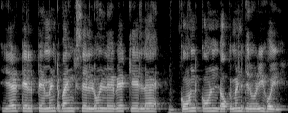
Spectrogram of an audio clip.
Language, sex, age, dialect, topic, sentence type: Magahi, male, 18-24, Western, banking, question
